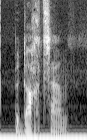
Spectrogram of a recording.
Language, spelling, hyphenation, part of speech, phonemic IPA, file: Dutch, bedachtzaam, be‧dacht‧zaam, adjective, /bəˈdɑxt.saːm/, Nl-bedachtzaam.ogg
- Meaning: 1. thoughtful, pensive 2. thoughtful, careful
